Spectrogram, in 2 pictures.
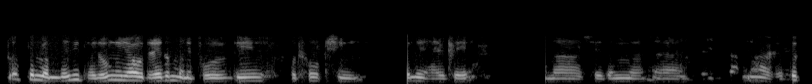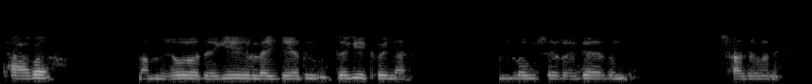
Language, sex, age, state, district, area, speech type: Manipuri, male, 30-45, Manipur, Churachandpur, rural, conversation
